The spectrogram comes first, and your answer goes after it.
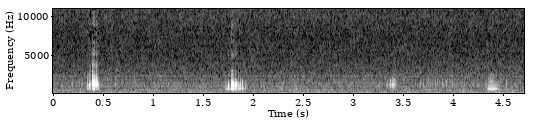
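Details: Tago's brown frog near a gorge on the Kamo River, Itoshima, Fukuoka, in April, croaking four times at roughly one-second intervals, low grunting notes over steady stream noise.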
